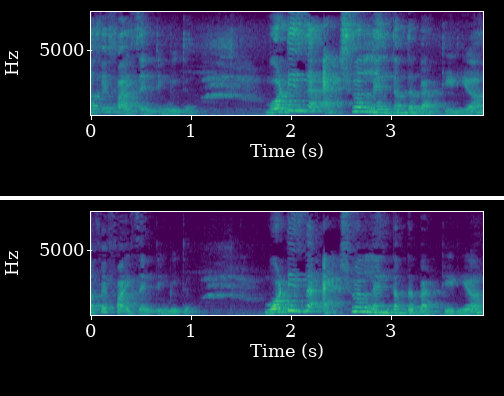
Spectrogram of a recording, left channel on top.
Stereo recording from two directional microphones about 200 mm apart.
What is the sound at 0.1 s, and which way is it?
Speech, 55° right (ahead or behind).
